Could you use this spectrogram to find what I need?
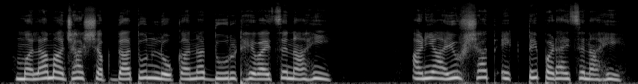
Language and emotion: Marathi, fearful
